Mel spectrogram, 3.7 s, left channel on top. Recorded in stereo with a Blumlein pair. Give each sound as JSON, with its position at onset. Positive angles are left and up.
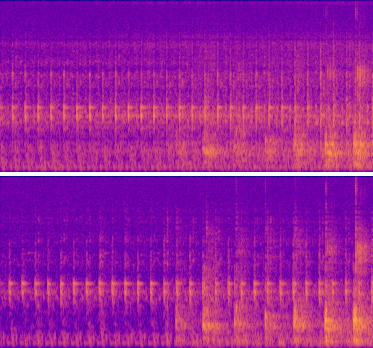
{"t": 1.8, "sound": "running footsteps", "azimuth_deg": -70, "distance_m": 4.0}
